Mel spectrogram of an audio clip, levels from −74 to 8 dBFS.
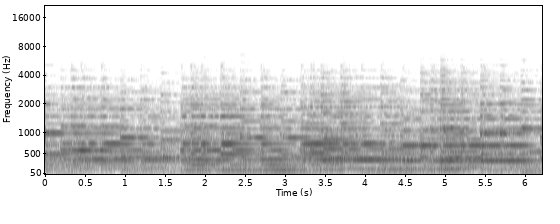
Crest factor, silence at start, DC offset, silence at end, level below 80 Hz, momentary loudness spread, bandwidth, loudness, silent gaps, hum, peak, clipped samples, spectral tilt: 14 dB; 0 s; under 0.1%; 0 s; -54 dBFS; 4 LU; 7 kHz; -27 LUFS; none; none; -12 dBFS; under 0.1%; -7.5 dB/octave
